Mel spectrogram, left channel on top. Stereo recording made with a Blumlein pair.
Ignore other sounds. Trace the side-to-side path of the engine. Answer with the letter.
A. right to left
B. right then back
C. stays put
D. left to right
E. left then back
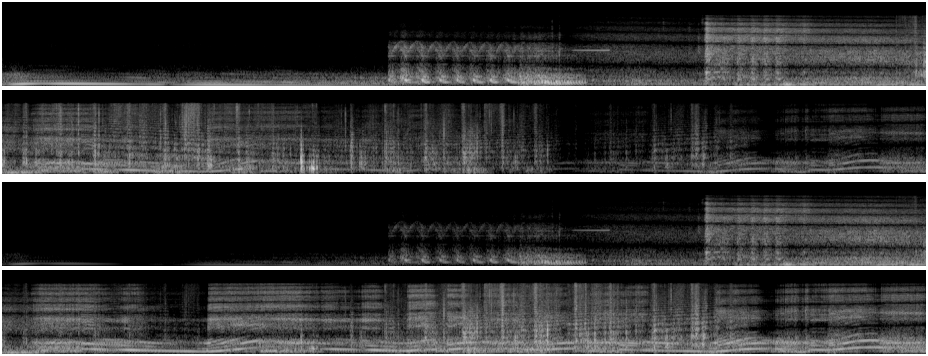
D.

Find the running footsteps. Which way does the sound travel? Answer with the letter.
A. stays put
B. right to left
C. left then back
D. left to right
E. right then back
D.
